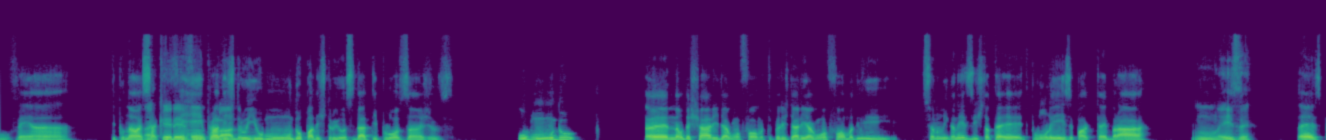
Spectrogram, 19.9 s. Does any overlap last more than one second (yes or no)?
yes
